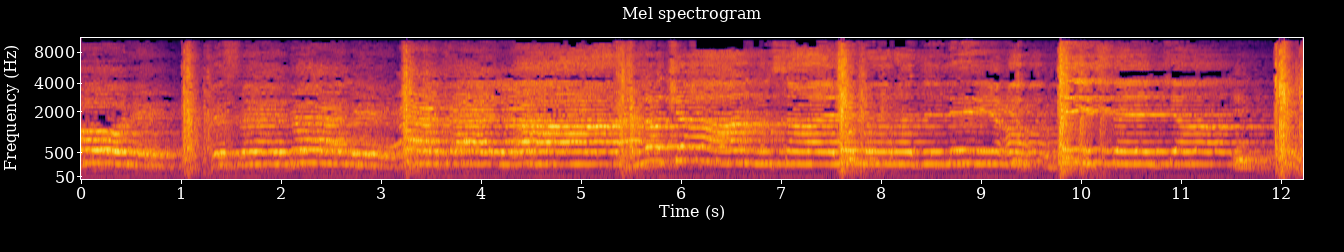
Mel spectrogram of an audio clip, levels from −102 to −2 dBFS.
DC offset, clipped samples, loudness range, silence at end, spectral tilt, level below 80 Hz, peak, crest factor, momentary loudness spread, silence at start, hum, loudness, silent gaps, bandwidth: under 0.1%; under 0.1%; 3 LU; 0 s; -0.5 dB/octave; -60 dBFS; 0 dBFS; 20 dB; 10 LU; 0 s; none; -19 LUFS; none; 11 kHz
